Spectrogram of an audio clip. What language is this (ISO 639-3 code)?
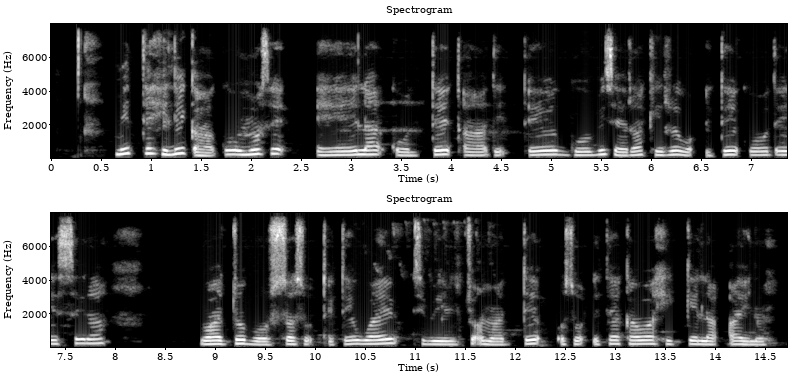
sid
